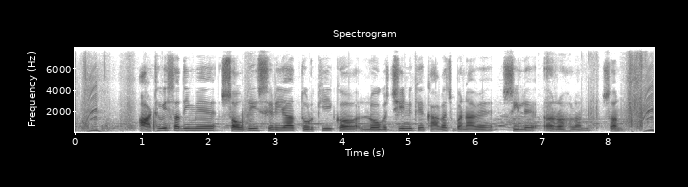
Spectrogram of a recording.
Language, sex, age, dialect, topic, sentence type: Bhojpuri, male, <18, Northern, agriculture, statement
